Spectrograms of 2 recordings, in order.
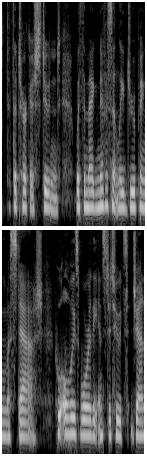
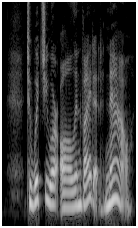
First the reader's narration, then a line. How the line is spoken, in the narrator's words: Ilka said in the bright voice of a hostess trying to make a sluggish dinner party go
